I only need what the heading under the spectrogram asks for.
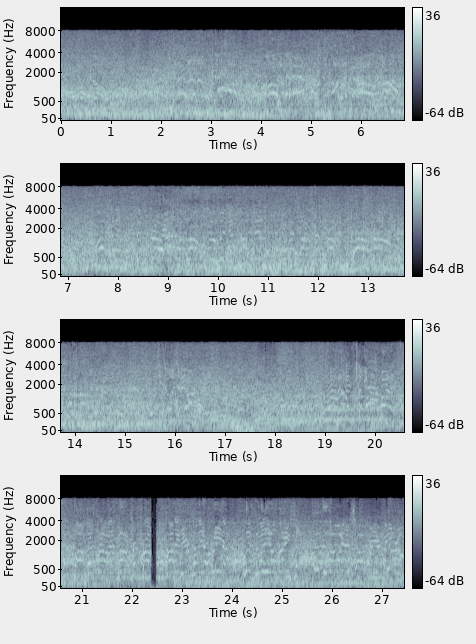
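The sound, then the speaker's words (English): The Rock's car is driven off as Stone Cold Steve Austin steals it at a WWF wrestling event, beneath a loud, continuous roar of crowd noise and babble, with the motor blending into the dense background rather than standing out clearly. “He is stealing The Rock's car!”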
